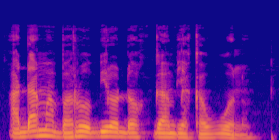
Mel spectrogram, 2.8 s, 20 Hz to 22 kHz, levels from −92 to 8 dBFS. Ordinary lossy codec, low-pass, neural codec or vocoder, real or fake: none; none; none; real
